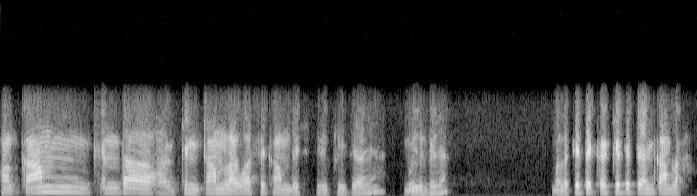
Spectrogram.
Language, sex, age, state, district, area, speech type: Odia, male, 45-60, Odisha, Nuapada, urban, conversation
